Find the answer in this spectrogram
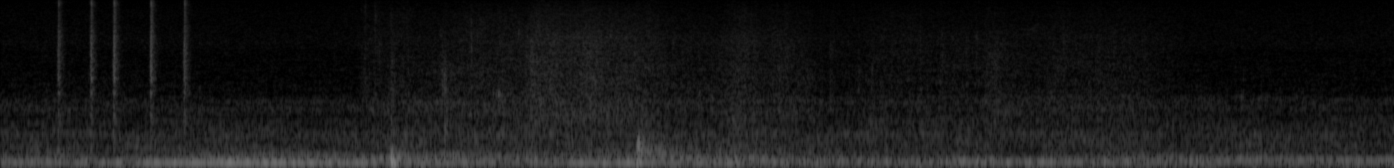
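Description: A steady low mechanical hum, engine-like, with five quick sharp clicks in the first second and a half and a few seconds of soft rustling with two light knocks in the middle.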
